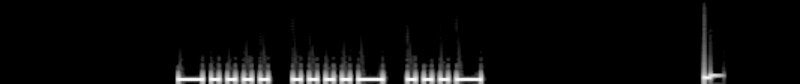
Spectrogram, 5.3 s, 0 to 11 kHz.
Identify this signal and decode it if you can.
Morse code, heard as a keyed tone, about 22 wpm, 700 Hz. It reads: 64V
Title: All Cut Numbers - 3-Digit 22wpm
